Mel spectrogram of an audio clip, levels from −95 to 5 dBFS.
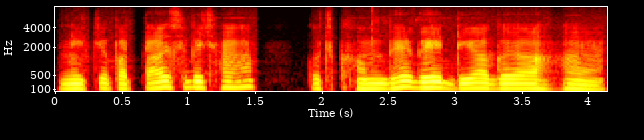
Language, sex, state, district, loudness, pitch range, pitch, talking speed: Hindi, male, Jharkhand, Palamu, -18 LUFS, 120-150 Hz, 125 Hz, 160 wpm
